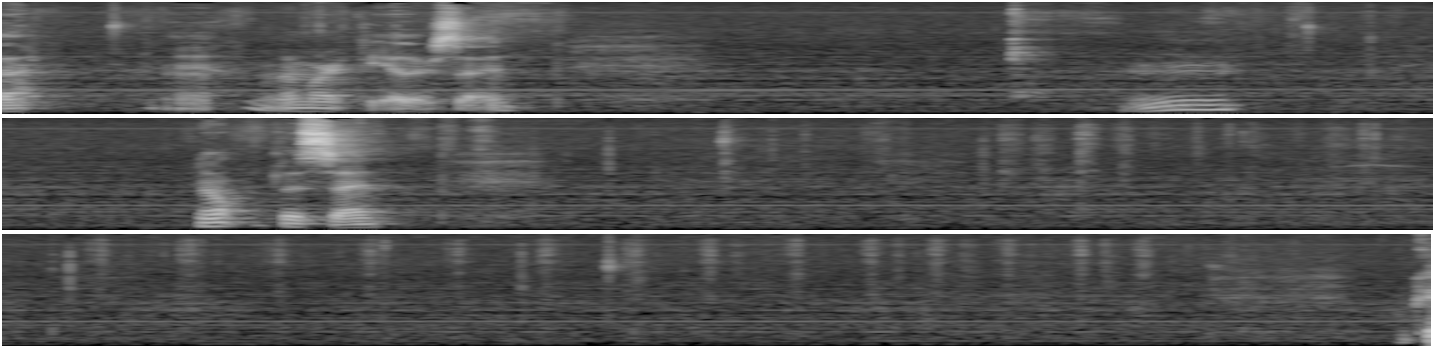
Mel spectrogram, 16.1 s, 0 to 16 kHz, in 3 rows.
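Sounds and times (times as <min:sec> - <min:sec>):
faint steady hum: 0:00.0 - 0:16.0
crayon ticking and scraping on metal: 0:09.0 - 0:15.2.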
